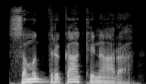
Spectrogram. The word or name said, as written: किनारा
